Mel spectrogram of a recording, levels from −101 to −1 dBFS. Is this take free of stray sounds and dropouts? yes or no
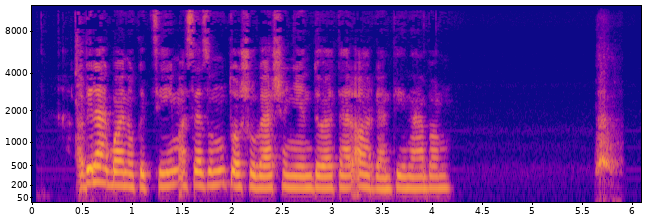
no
